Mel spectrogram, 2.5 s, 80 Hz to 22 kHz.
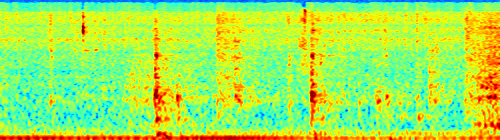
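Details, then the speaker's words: Small Arduino CNC router axis run: faint sharp clicks about every 0.75 s over low motor hum; not heavy, but the clicking comes from the bearing, likely blown, suspected of causing interference. "Aqui não está pesado, mas esse estralado que está dando é o rolamento que está fazendo."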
